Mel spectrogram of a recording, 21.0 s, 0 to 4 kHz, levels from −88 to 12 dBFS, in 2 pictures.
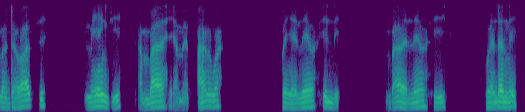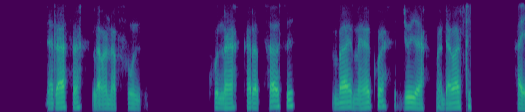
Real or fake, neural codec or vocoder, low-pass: fake; codec, 16 kHz, 2 kbps, FunCodec, trained on LibriTTS, 25 frames a second; 3.6 kHz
